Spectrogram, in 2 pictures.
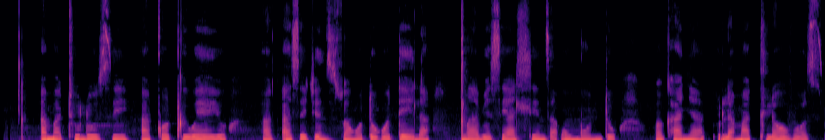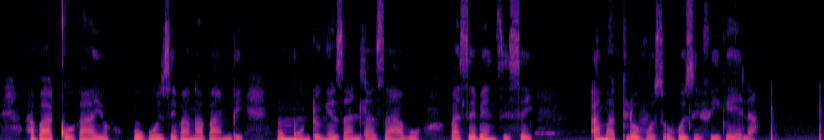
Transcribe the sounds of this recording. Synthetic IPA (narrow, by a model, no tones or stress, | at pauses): amatʰulusiaǃoǃiwɛjɔ | asɛt͡ʃʼend͡zʱiswaŋɔd̥ʱɔɣɔtʼɛla | ŋ͡ǁaβɛsijaɬind͡zʱaʔumuntʼu | kʰaɲalamaɡ̥lɔvɔsaβaɡ͡ǃʱɔɣajɔ | uɣuzɛβaŋaβambʱi | umuntʼuŋɛzand͡ɮʱazaβɔβasɛβend͡zʱisɛ | amaɡ̥lɔvɔsṵɣuziviɣɛːla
